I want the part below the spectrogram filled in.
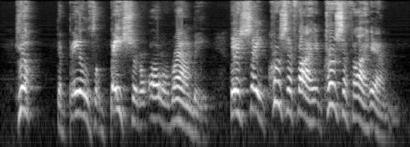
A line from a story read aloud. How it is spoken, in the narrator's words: he cried out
